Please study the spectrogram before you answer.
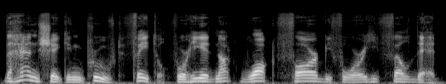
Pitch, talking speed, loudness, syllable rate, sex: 115 Hz, 200 wpm, -17 LUFS, 4.9 syllables/s, male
